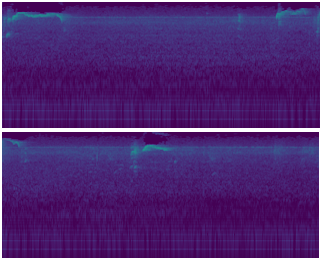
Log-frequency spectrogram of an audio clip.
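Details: Hungry baby monkey Batton demands milk from his old mother Butter, crying loudly: a few shrill, high arching wails spaced a couple of seconds apart against constant low background hum.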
